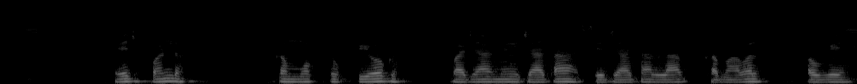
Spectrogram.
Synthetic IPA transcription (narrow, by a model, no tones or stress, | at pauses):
ɦeːd͡ʒpə̃ɳɖ | kəmʊkʰəʊpjoːɡ | baːd͡ʒaːɾmẽd͡ʒjaːd̪ased͡ʒjaːd̪alaːbʱkəmaːwəl | həːeː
